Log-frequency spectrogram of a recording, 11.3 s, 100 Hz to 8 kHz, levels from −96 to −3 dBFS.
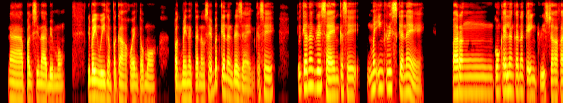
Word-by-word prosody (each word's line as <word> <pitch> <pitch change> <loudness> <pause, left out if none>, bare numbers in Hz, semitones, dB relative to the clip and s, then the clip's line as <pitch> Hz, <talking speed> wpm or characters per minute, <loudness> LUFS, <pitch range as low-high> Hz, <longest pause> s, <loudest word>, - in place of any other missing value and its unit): na 120 -2 -1
pag 120 -1 -1
sinabi 110 -2 0
mong 105 0 -7 0.5
'di - - -2
ba, 135 - +9
yung 130 -2 +2
way 120 - +2
ng 120 -2 -4
pagkakakuwento 110 -1 -3
mo, 105 -2 -7 0.3
'pag 110 - 0
may 120 - +1
nagtanong 110 -2 -3
sa'yo, 140 +6 -1
"Ba't - - -3
ka 160 - +3
nag-resign 110 - -3
kasi 150 0 -2 0.5
ba't - - -6
ka 195 - +7
nag-resign 195 -10 +5
kasi 150 -2 +1 0.2
may 190 +2 -2
increase 195 0 +5
ka 160 - +2
na 165 - +3
eh," 100 -10 -1 0.6
parang 155 +1 +3 0.6
kung 160 0 -2
kailan 165 0 +2
ka 165 - 0
nagka-increase 140 -7 -2
tsaka 130 0 +1
130 Hz, 180 wpm, -24 LUFS, 110-160 Hz, 0.6 s, ba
